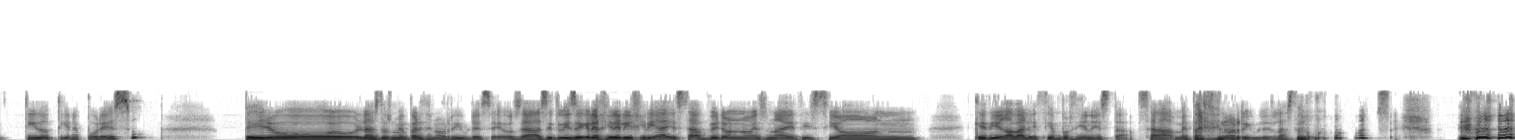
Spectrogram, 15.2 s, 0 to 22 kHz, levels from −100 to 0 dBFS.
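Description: Nothing stood out on listening to this speech clip, which comes through a Bluetooth mSBC headset codec link with its content ending a little below 8 kHz.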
